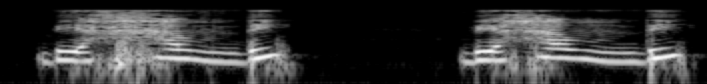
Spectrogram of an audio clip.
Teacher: میم کو ہلانا نہیں ہے اور یہاں پر میم ساکن کا اظہار ہے، غنہ نہیں کریں گے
